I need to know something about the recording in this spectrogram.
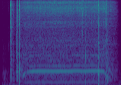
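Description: Intro sound effect: two sharp clicks, then a steady machine-like hum with hiss over it that holds at one pitch, ending with another click.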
